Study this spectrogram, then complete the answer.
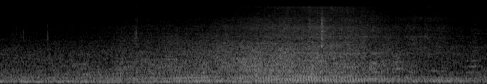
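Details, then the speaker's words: Single-cylinder diesel R180 that was hard to start from lost compression, running after valve rework and piston and ring checks: steady even thumping about four beats a second, smooth and regular. "baik tadi sudah kita coba ya dan sudah oke siap diambil pemiliknya mudah-mudahan awet dan lancar"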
